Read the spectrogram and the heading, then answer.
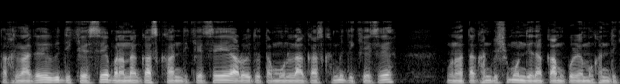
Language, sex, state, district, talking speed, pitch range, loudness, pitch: Nagamese, male, Nagaland, Kohima, 250 wpm, 85-95 Hz, -20 LUFS, 90 Hz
